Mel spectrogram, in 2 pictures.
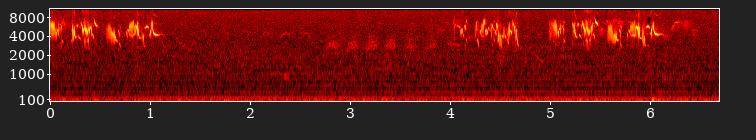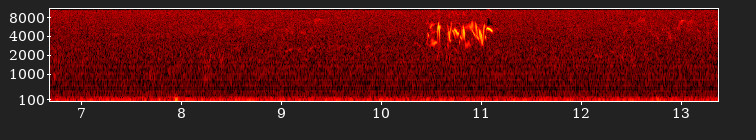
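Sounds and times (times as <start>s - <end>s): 
Javan bush lark chattering song: 0.0s - 1.2s, 2.2s - 6.4s, 10.4s - 11.1s
low steady rumble: 0.0s - 13.3s.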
